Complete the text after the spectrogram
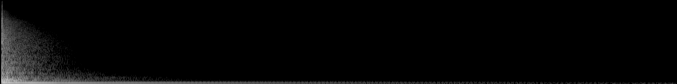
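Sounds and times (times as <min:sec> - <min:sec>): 
tom drums: 0:00.0 - 0:01.3.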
